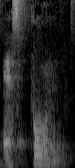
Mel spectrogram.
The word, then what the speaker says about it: spoon: Entonces, esta E no existe. No es spoon. Es directamente a la S.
